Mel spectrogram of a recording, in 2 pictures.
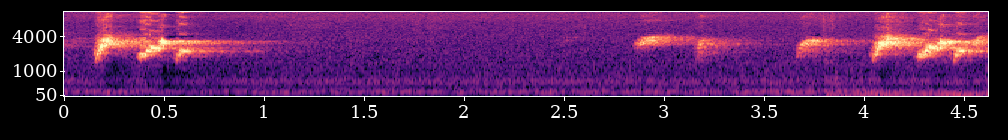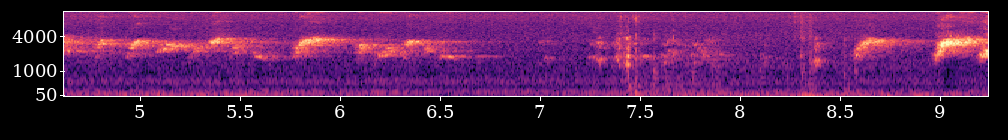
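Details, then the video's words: Red-whiskered bulbul singing for contest training, standard three-region voice: a string of short, clear, downslurred whistles in quick groups, loud chirpy notes at start and end, a low rumble entering partway through. "LUYỆN CHÀO MÀO ĐẤU || GIỌNG CHUẨN 3 MIỀN"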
